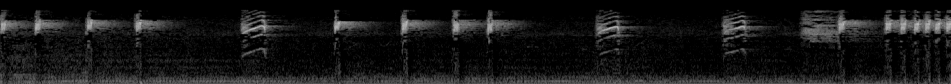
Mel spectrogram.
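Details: Kolibri ninja (Van Hasselt's sunbird) singing in a tutor recording meant for teaching magpie-robins: piercing high chips and slurred notes at irregular intervals, ending in a fast stuttering run of sharp ticks.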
